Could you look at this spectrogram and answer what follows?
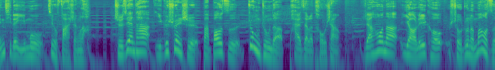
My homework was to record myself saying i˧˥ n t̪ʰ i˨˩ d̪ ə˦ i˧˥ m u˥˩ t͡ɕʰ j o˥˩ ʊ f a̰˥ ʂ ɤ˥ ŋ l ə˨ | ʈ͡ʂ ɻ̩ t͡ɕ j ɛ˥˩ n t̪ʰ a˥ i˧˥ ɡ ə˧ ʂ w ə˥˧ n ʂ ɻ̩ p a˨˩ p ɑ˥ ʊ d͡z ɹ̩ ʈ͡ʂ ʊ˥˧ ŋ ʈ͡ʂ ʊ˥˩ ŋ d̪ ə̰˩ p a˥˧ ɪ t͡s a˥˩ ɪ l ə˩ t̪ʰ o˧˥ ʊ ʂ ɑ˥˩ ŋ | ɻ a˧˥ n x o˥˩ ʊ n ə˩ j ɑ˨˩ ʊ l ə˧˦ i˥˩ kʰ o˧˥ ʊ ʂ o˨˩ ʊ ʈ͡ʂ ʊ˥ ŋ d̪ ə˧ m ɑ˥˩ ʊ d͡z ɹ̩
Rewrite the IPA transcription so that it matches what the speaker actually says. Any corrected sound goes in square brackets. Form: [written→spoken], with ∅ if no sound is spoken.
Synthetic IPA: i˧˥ n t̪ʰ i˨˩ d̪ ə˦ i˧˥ m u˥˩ [t͡ɕʰ→t͡ɕ] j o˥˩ ʊ f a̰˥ ʂ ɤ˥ ŋ l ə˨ | ʈ͡ʂ ɻ̩ t͡ɕ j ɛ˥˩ n t̪ʰ a˥ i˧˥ ɡ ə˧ ʂ w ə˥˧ n ʂ ɻ̩ p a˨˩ p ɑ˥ ʊ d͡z ɹ̩ ʈ͡ʂ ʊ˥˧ ŋ ʈ͡ʂ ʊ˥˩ ŋ d̪ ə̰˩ [p→pʰ] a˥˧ ɪ t͡s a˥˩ ɪ l ə˩ t̪ʰ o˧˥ ʊ ʂ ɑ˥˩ ŋ | ɻ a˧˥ n x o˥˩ ʊ n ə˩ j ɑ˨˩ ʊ l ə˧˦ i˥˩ kʰ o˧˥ ʊ ʂ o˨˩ ʊ ʈ͡ʂ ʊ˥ ŋ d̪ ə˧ m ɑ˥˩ ʊ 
